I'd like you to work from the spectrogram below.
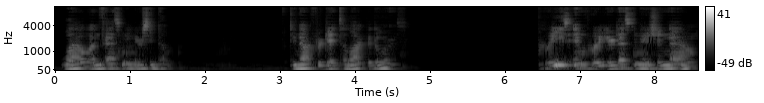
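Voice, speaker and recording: A robotic, synthetic male voice giving formal, measured navigation prompts in a monotone. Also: low voice, reverberant, noisy background. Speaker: navigation system voice.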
